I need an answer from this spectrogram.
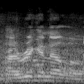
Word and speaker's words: Ariganello: Ariganello.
